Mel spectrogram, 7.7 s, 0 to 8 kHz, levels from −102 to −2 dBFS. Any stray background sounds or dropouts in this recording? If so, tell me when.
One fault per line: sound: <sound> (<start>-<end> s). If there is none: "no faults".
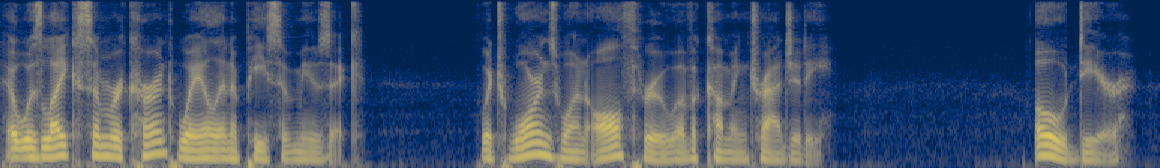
no faults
